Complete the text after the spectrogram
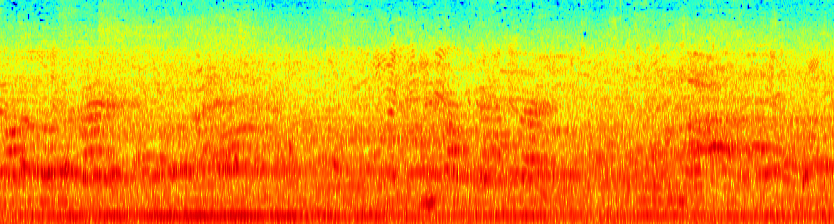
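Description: A fairground ride's machinery hums steadily as it turns.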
